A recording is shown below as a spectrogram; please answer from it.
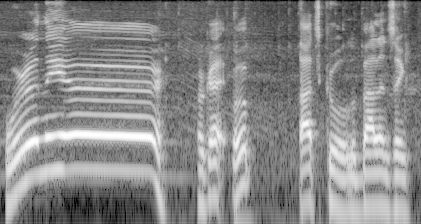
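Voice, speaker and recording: This gaming YouTuber, a man whose first language is Afrikaans, gives casual let's-play commentary on a farming game, rambling to himself and chuckling. His voice sits high and has a dark tone, and he is very animated yet unhurried.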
